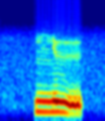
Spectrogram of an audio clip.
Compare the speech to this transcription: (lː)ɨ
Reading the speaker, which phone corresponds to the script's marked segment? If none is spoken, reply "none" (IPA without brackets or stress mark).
n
